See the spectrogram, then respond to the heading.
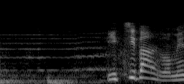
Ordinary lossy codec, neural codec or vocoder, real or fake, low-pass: none; codec, 16 kHz in and 24 kHz out, 0.9 kbps, LongCat-Audio-Codec, fine tuned four codebook decoder; fake; 7.2 kHz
